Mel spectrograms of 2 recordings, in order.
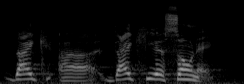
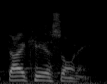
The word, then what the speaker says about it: dikaiosune: Well, it's this word, dikaiosune, okay? And that's the Greek. That's how you say it, dikaiosune.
